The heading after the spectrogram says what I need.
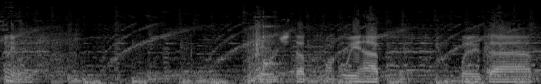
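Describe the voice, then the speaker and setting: A man commentates live on his video game run in a casual, playful way. His English phrasing is non-native, and he slips in little asides to the viewers. Loud game music plays behind his voice. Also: mid-range voice, little pitch movement, takes it slowly. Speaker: speedrunner commentating own run.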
